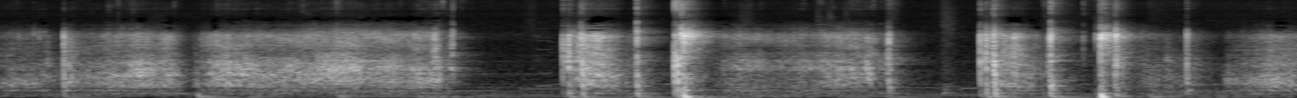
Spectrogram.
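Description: Fingerboard on Cartwheels wheels rolling across a wooden tabletop for about two seconds, then sharp clacks of the board's deck and wheels hitting the wood in two quick clusters as tricks are tried, the loudest near the end.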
